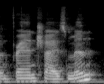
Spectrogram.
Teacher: t it's okay to say enfranchisement with a small t but you might notice native speakers stopping that t and not really releasing it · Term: stop t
